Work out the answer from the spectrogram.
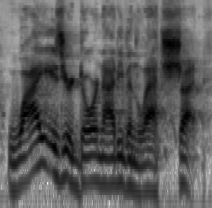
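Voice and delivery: normal talking voice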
